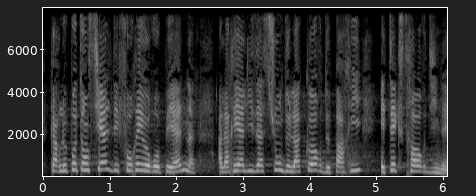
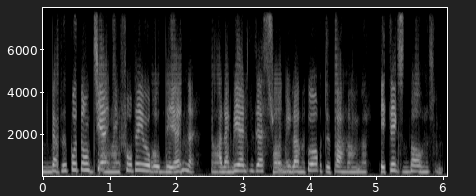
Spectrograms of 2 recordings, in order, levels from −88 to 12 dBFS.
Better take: first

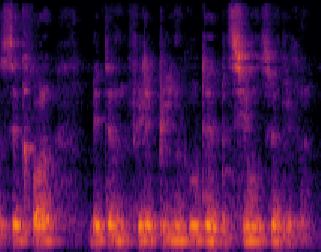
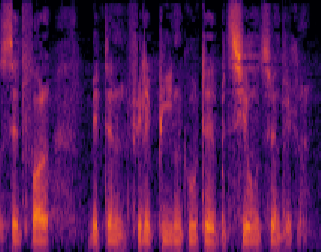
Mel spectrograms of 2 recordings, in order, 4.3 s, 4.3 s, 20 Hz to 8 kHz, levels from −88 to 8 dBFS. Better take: second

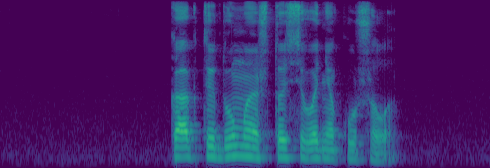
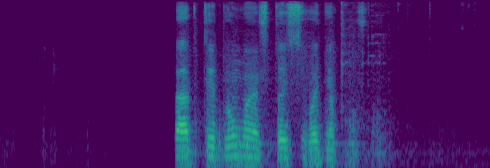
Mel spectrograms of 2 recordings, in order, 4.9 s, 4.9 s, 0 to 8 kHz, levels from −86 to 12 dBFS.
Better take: first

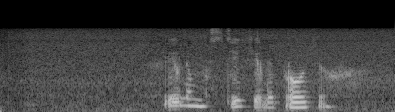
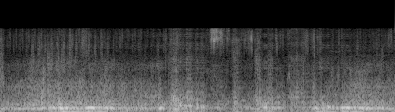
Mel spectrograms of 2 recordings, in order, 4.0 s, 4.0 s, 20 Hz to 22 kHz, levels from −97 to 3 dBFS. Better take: first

